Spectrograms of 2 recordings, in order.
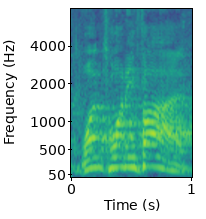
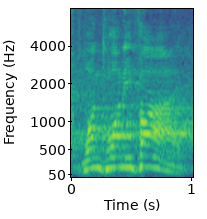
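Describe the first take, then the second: No difference in how they are said.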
